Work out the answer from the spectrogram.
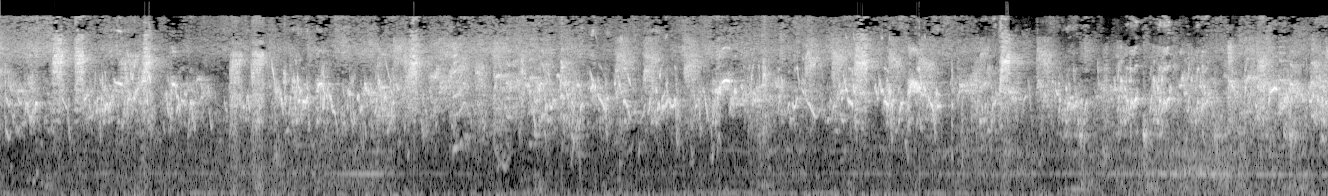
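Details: Several budgerigars in courtship, close to breeding, fill ten seconds with unbroken twittering: rapid scratchy chirps, squeaks and warbled notes overlapping thickly, with a faint steady low hum underneath.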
